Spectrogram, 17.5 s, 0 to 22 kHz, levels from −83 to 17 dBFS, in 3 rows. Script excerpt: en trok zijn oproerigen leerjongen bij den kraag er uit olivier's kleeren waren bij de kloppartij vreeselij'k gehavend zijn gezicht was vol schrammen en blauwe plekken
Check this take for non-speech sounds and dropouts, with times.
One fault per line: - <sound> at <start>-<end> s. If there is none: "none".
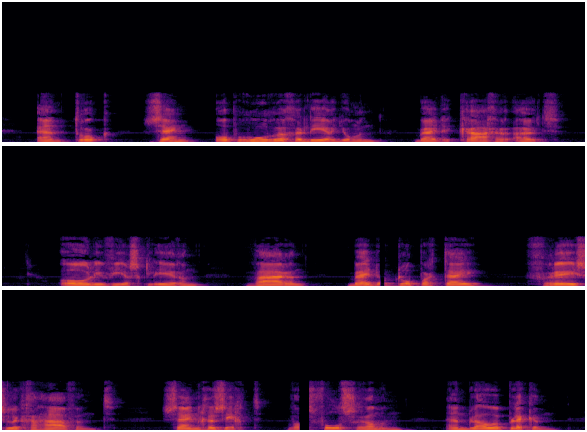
- dropout at 9.6-9.7 s
- dropout at 14.6-14.7 s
